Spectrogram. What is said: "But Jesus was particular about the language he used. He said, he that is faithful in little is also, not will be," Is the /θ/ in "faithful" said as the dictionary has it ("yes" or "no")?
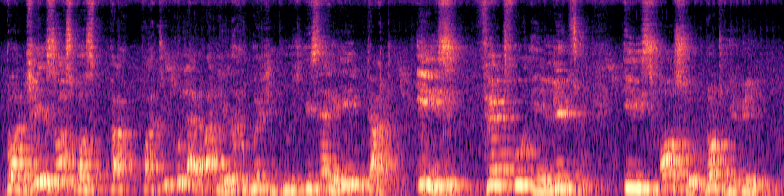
no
